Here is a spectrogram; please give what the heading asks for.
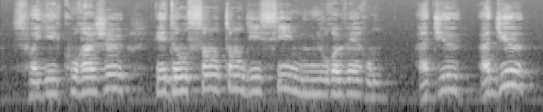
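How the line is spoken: Whispered in ear. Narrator (French): Le vent d'Est lui dit tout bas à l'oreille

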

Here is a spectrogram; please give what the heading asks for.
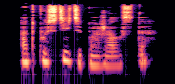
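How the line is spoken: Quiet plea. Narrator (Russian): попросила тихонько

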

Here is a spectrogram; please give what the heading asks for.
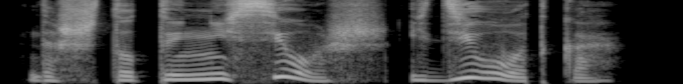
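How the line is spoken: Growl through gritted teeth. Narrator (Russian): Сквозь зубы зарычал на меня Стас

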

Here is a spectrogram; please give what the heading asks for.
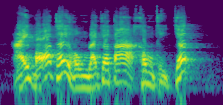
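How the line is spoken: Thunderous roar. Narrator (Vietnamese): Hải ma giáo chủ gầm lên như bầu trời chuyển động

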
